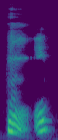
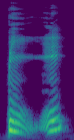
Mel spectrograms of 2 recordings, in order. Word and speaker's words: 比: 比, 比, 比 is a third tone, so when you pronounce 比, make sure you start from a very low end of your vocal range. 比, 不, 不, 不 can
